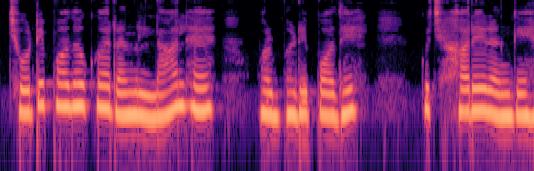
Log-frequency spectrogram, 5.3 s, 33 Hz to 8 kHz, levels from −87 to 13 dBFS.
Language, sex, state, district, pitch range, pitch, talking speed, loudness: Hindi, female, Jharkhand, Palamu, 205-260 Hz, 230 Hz, 155 wpm, -11 LUFS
